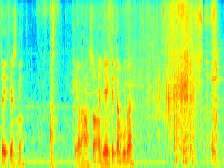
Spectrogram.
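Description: Bubble wrap crinkles as it is handled.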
